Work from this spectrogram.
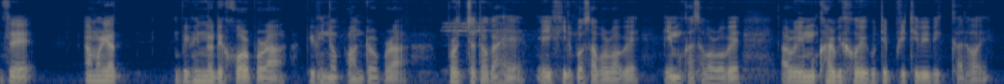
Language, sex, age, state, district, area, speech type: Assamese, male, 18-30, Assam, Majuli, urban, spontaneous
